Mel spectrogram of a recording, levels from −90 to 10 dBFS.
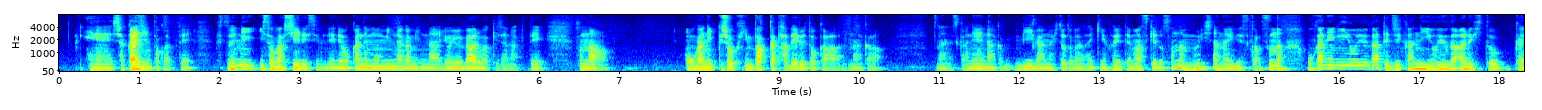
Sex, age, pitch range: male, 20-39, 95-135 Hz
